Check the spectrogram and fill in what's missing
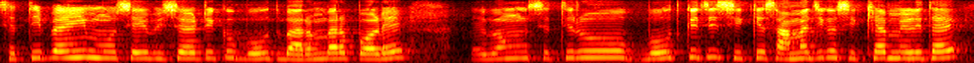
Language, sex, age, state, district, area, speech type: Odia, female, 18-30, Odisha, Jajpur, rural, spontaneous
